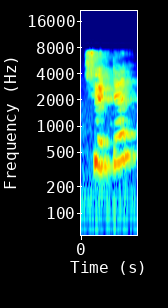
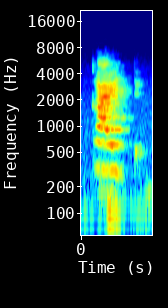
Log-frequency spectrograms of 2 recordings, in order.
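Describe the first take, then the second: First: Chitin with CH as in chip, "CHIT-in"; mispronounced chitin. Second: Chitin with a hard K, "KAI-tin"; corrected chitin pronunciation. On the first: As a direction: say chitin as "chittin". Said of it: "but it's not chitin". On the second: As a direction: say chitin starting like "kite". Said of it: "but it's not chitin, it's chitin". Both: Shown as a demonstration.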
